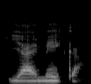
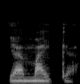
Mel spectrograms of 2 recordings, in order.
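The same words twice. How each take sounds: First: Jamaica said yai-MAY-ka with a Y sound; Latin J as Y. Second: Jamaica said ya-MAI-ka with a Y sound; Latin J as Y. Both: Shown as a demonstration. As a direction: Jamaica starting with Y. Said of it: "pronounced like Y".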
